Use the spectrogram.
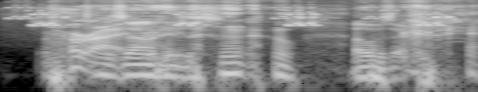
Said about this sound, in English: My very own show, and I'm starting out with crickets. Those are American crickets. They were made in America. They're American crickets. I can hear by the way they tweak.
